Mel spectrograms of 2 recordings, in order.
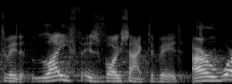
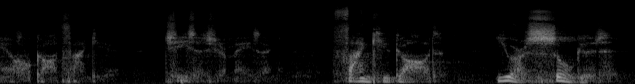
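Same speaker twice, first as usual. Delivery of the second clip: barely-there, faint murmured whisper under the breath; 3 semitones lower, 13 dB quieter than usual. Retelling mum's last words as she drifted in and out of sleep: imitating a whisper. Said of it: "you could just hear her whispering".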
